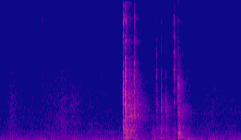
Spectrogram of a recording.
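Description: Two short knocks from small objects being handled, a little after a second in and again about half a second later, against quiet room tone.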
